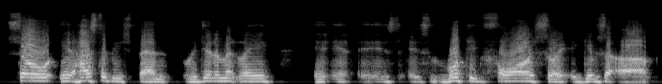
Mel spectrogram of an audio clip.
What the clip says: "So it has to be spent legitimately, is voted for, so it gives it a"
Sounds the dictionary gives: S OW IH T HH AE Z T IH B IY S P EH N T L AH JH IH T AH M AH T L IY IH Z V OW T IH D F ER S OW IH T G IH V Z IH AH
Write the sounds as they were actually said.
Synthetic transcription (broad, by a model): S OW IH T HH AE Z T IH B IY S P EH N T L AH JH IH T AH M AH T L IY IH S V OW T IH D F ER S OW IH T G IH V Z IH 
